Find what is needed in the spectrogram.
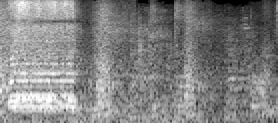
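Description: A steam locomotive's whistle blowing one short, steady blast that stops about half a second in, with background music under it.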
